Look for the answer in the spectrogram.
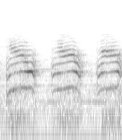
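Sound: kitten meowing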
